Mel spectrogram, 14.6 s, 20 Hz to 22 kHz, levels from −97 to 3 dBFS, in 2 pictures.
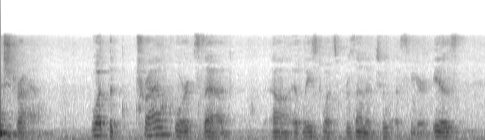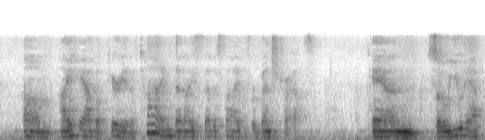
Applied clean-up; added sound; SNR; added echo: none; none; none; reverberation time 2.0 s.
